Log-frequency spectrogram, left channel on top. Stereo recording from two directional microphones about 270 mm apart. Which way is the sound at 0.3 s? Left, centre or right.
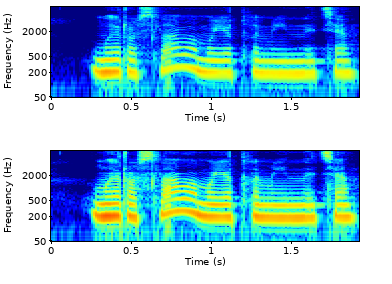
Centre.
